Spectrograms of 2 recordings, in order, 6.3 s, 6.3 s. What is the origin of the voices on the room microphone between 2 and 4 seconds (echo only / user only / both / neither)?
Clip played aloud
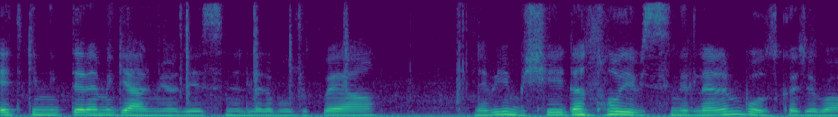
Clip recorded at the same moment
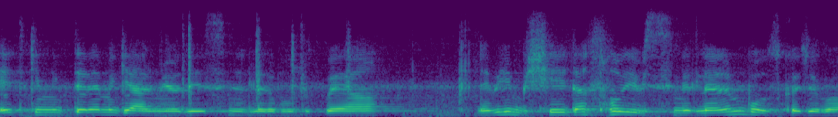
echo only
